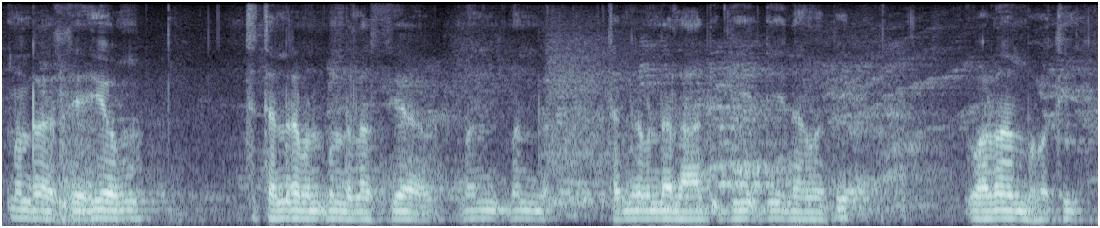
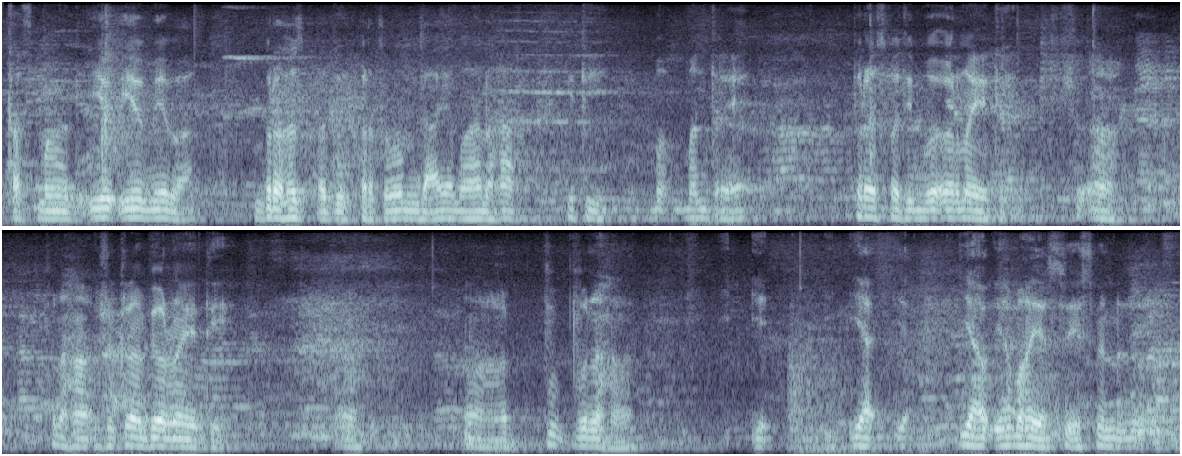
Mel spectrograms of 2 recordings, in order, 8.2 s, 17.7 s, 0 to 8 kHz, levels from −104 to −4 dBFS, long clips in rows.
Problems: constant background noise, continuous background conversations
